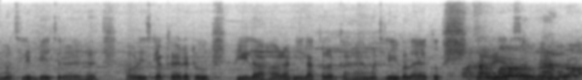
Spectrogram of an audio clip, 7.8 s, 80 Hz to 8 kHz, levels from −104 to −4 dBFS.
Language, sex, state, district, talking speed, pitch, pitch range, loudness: Hindi, male, Odisha, Khordha, 125 wpm, 120 Hz, 115-125 Hz, -18 LUFS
